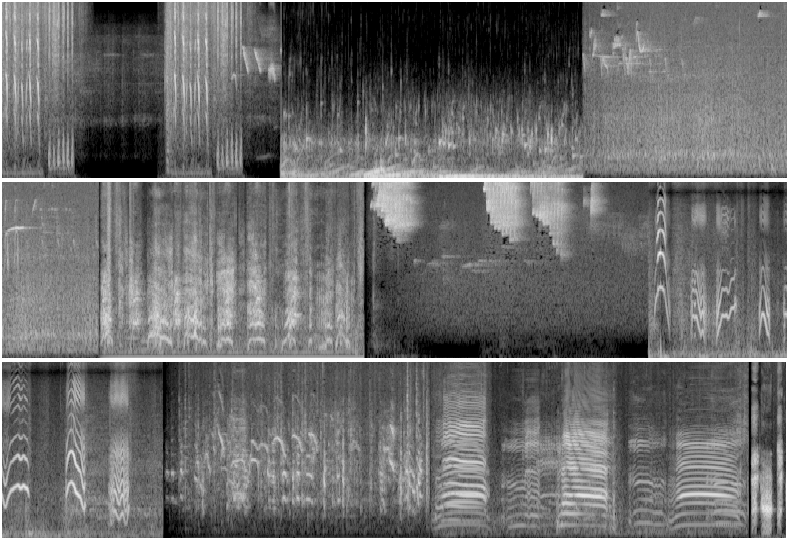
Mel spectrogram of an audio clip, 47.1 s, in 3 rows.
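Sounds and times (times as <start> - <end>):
high-pitched chirps: 3.4 - 5.0, 28.7 - 32.0, 32.7 - 34.0
animal hissing: 28.7 - 32.0, 32.7 - 34.0
short pitched animal calls: 28.7 - 32.0, 32.7 - 34.0.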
